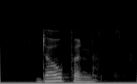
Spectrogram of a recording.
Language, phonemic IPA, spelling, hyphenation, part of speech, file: Dutch, /ˈdoːpə(n)/, dopen, do‧pen, verb / noun, Nl-dopen.ogg
- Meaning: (verb) 1. to dip, to immerse 2. to baptize, to christen 3. to name (give a name to) 4. to haze (perform an unpleasant initiation ritual); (noun) plural of doop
